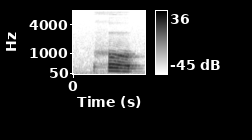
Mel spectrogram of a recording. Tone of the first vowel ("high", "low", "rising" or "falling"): low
